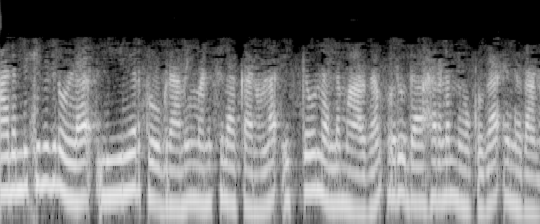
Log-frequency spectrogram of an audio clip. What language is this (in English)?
Malayalam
